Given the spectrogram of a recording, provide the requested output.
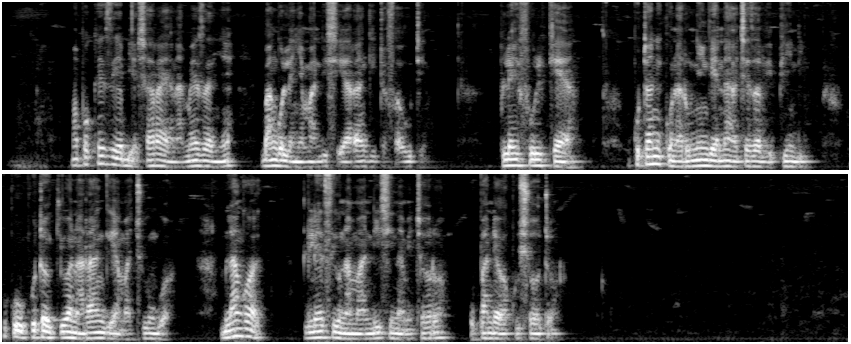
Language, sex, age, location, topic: Swahili, male, 18-24, Kisumu, health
